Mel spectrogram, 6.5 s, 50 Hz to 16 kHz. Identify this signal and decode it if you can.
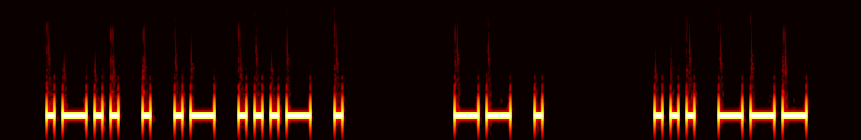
Morse code, heard as a keyed tone, about 20 wpm, 700 Hz. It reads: LEAVE ME SO
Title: 2x Word-Spacing - Sentences from Top 400 Words - 20wpm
